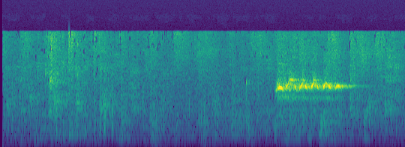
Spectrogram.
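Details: Pug named Ronny on his first day moving into a new home, joining dogs Jenny and Dyablo indoors; a single high, steady, nasal whine of under a second rises out of quiet rustling near the end.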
